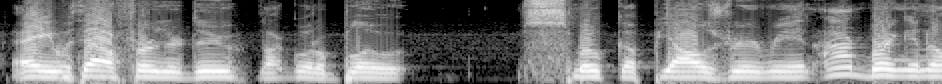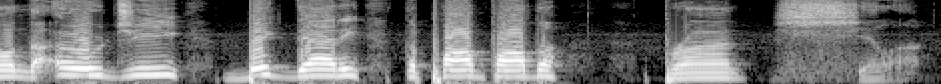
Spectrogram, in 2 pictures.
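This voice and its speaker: A man's voice: fairly high pitch, unhurried, a little mellow, no room sound. A man hosting a casual podcast chat in an enthusiastic, folksy way. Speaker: podcast host.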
